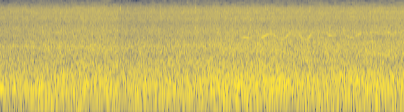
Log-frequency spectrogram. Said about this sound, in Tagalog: Sobrang lapad na yung baha.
